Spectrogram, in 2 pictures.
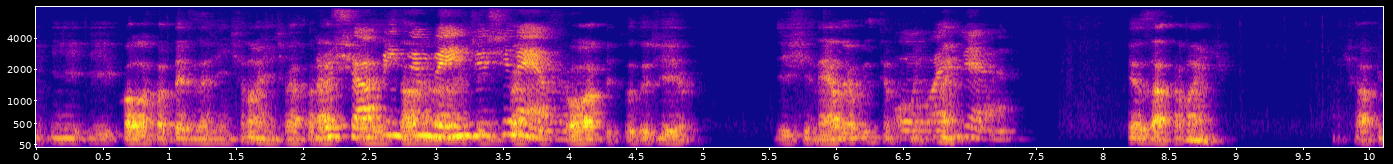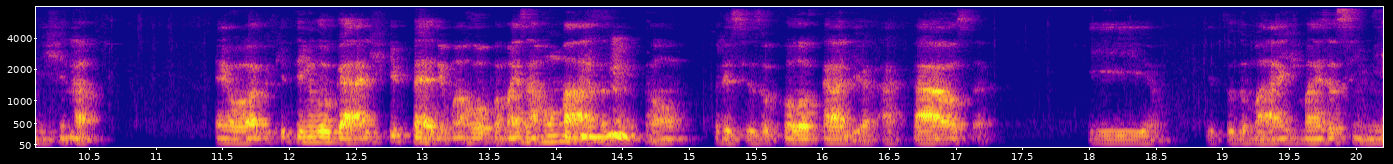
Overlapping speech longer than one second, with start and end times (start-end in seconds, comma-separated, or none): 2.1-4.0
